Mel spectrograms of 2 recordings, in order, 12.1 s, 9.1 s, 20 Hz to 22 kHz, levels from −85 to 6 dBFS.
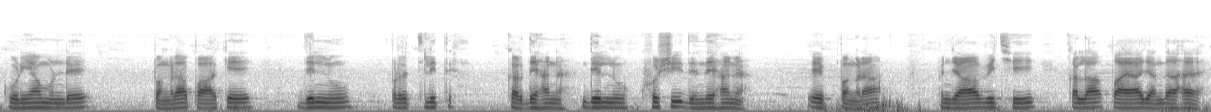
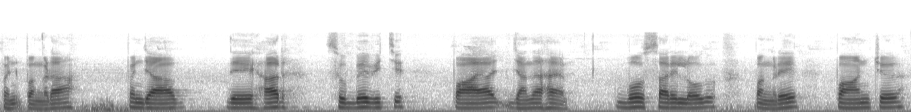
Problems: constant background noise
